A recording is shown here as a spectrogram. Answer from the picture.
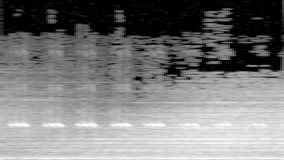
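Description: Crickets chirping in a steady rhythm, about four chirps a second, over faint held background-music tones.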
